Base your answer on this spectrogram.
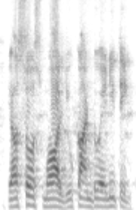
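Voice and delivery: low, dismissive lion voice; deep scoff from a big lion; baritone lion. Acted. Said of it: "I was going in a ... Baritone voice".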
